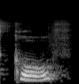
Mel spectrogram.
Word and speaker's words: Cobh: It is pronounced as Cobh as BH is sounded as V in Gaelic or Irish language.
